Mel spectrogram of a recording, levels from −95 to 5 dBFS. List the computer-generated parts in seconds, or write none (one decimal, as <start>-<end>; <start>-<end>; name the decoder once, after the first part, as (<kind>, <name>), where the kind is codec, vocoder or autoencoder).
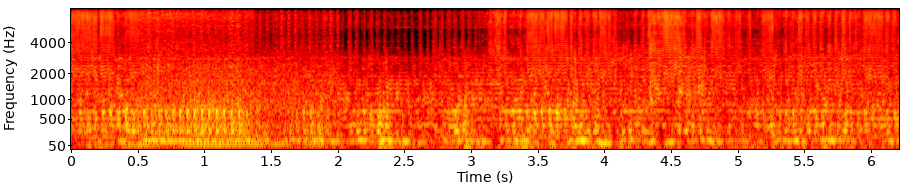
0.0-0.5 (vocoder, BigVGAN v2); 2.0-6.2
